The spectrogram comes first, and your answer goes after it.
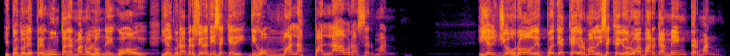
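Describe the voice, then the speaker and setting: A man's voice: high-pitched, expressive, normal speed, bright, forceful tone. A man with a Honduran accent preaching an evangelistic sermon in a church, who keeps addressing the congregation as "hermano" and calls for responses. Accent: Honduran Spanish.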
